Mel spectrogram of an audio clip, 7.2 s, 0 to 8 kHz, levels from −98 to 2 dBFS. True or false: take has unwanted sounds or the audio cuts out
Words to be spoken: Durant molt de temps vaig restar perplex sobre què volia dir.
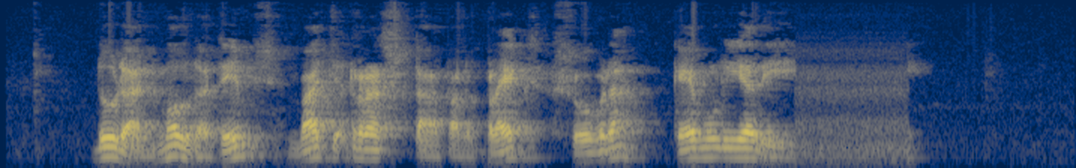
false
